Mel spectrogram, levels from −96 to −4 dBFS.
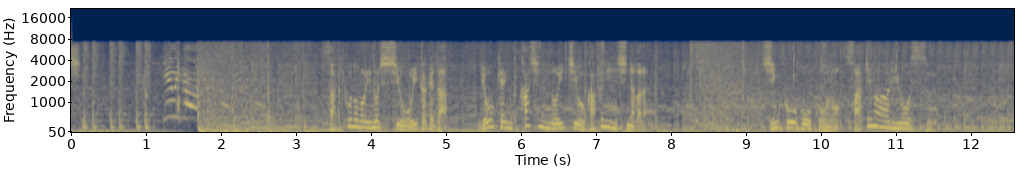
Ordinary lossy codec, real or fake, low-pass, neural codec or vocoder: none; real; 7.2 kHz; none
